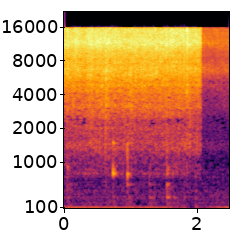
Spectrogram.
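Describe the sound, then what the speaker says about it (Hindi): Green chilli and onion frying in a pan, a steady close sizzle with a few stirring scrapes that cuts off abruptly near the end. "इसके बाद यहाँ पर मैं डाल रही हूँ हरी मिर्च और प्याज। प्याज के सॉफ्ट होने तक इसे हम भूनेंगे।"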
